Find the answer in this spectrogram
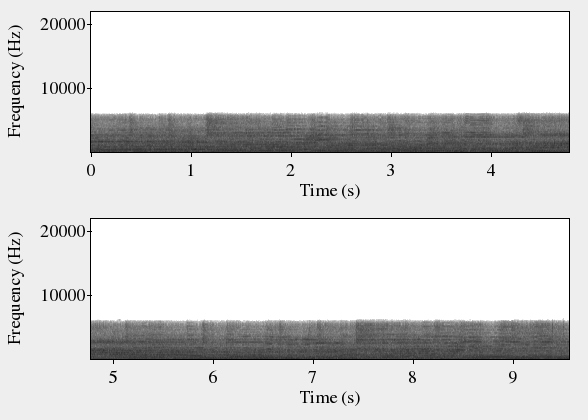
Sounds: male singing
music

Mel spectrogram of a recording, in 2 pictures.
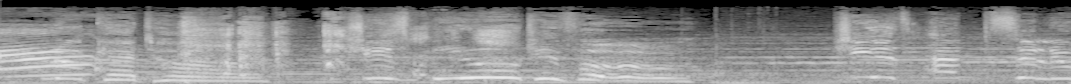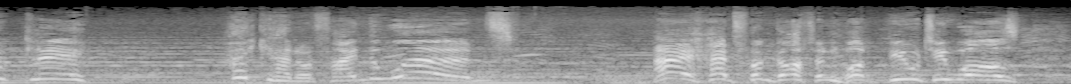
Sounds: speech

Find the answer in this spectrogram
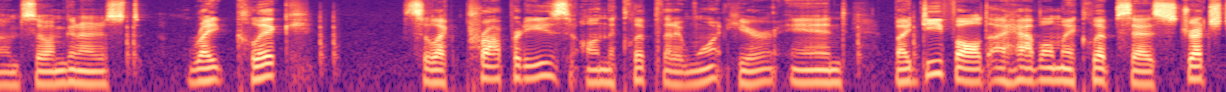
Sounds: speech

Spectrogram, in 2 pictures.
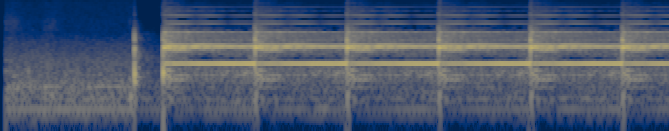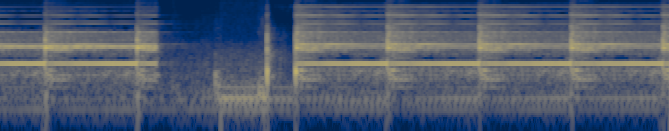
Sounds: bell

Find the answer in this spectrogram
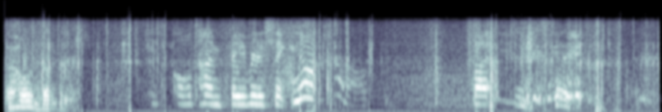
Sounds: speech

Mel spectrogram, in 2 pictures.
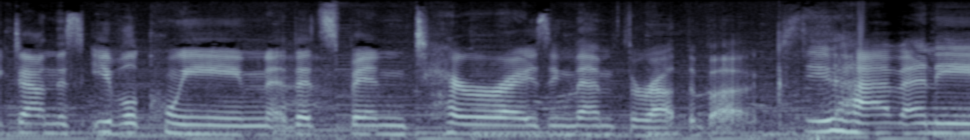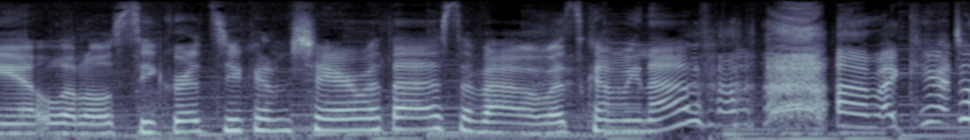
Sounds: music
speech

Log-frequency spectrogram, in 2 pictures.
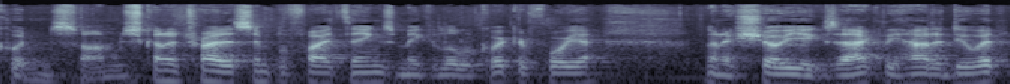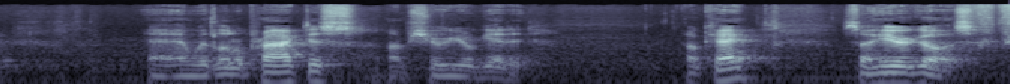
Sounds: speech

